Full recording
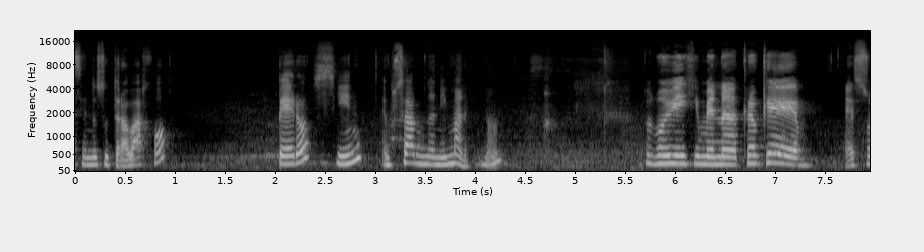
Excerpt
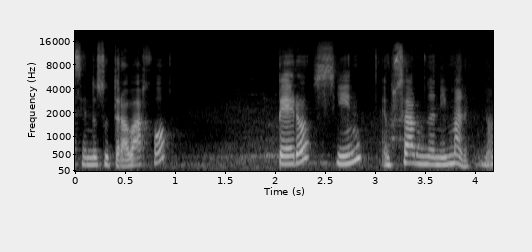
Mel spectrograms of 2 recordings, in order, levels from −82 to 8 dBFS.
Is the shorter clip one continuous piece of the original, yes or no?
yes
